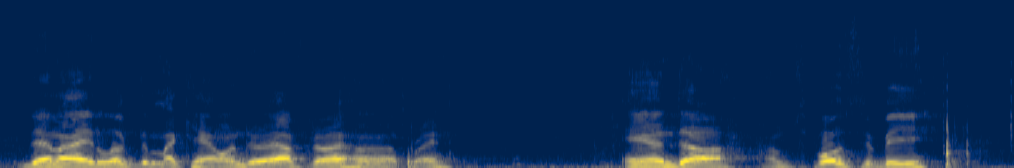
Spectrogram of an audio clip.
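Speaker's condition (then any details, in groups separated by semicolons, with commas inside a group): Cerebral palsy; since birth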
